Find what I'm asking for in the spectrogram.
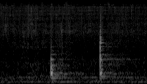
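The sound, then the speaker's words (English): Unsalted butter melting and sizzling in a pan: a faint, steady frying hiss runs throughout, broken by two brief sharp ticks or pops. “okay, so we have our butter melting now. And once our butter's melted, we can go ahead and add our cream.”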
